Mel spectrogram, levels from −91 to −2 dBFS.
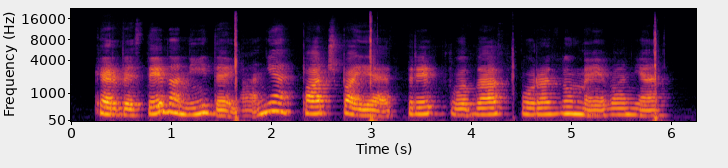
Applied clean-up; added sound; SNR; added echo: neural mask model RNNoise.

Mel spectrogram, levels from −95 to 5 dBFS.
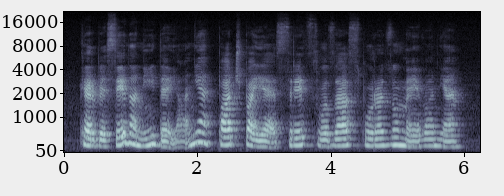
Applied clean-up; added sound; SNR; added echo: none; none; none; none.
